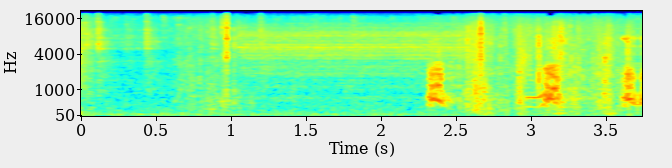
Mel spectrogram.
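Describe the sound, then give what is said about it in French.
A Belgian Malinois barks a few times in the second half, sharp loud bursts over a low, steady background hiss. “Le monstre! J'ai horreur des chiens. C'est un malinois. Eh, fais gaffe, c'est méchant ces bêtes-là.”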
